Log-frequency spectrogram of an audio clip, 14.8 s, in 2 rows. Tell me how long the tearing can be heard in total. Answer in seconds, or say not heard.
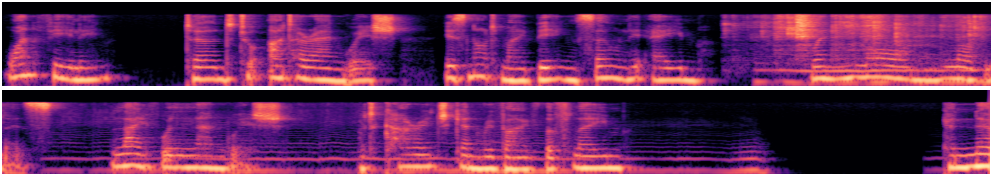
2 s.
